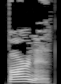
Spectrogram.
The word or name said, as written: barnet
